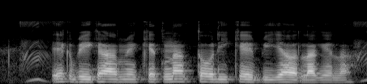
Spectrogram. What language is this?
Bhojpuri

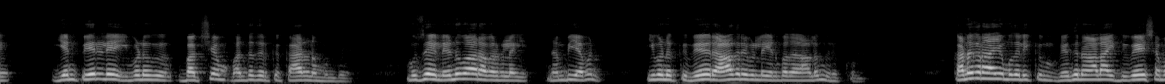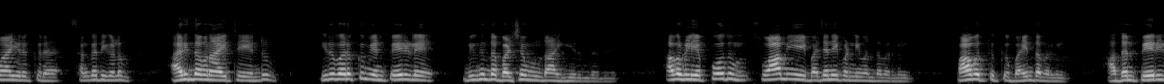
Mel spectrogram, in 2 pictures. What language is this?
Tamil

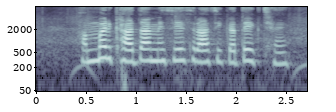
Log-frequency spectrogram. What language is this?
Maithili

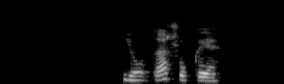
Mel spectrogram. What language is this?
Mari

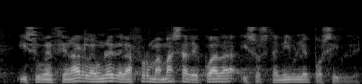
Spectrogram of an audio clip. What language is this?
Spanish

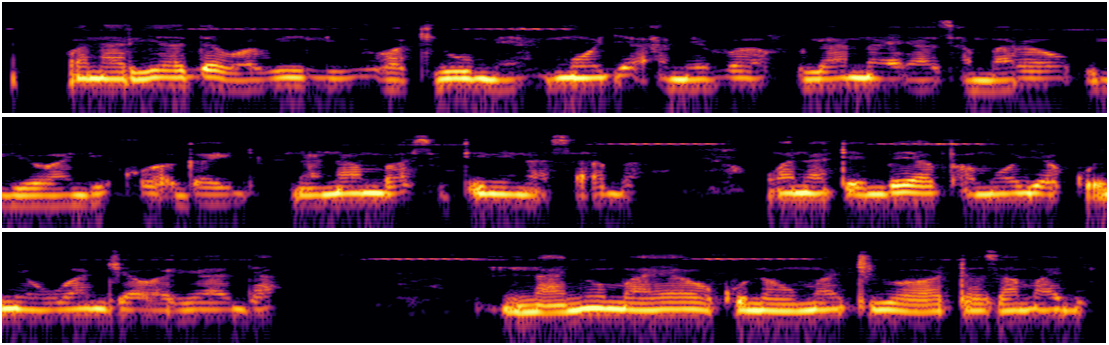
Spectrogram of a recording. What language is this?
Swahili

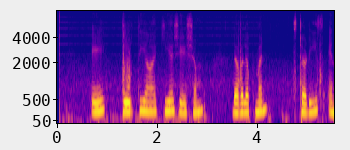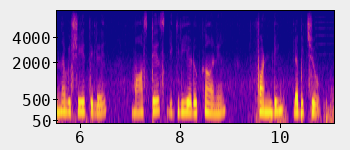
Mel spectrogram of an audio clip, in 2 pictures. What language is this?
Malayalam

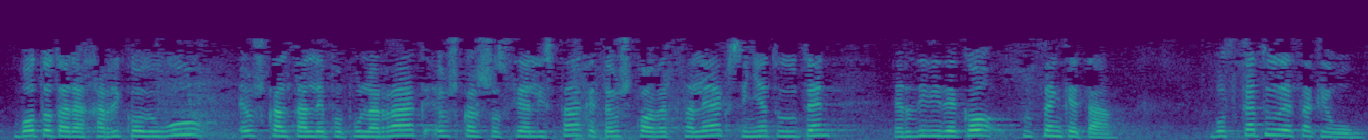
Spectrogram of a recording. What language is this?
Basque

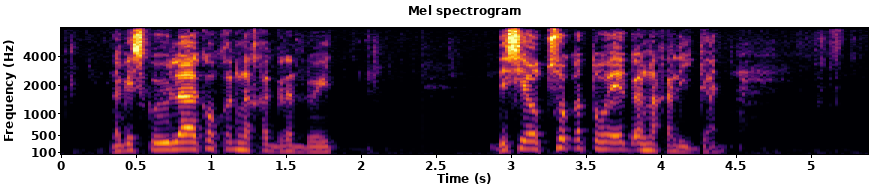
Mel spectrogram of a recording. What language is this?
Filipino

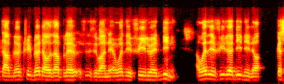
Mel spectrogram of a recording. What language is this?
Thai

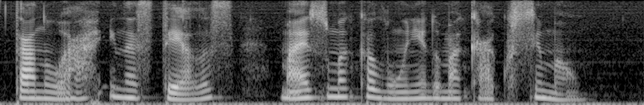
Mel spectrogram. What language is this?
Portuguese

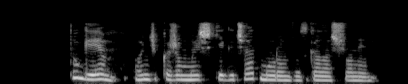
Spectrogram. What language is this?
Mari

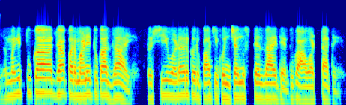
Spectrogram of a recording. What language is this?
Konkani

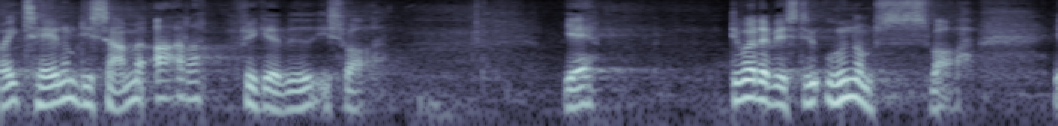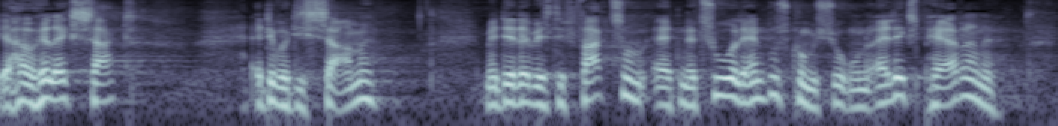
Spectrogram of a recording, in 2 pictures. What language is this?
Danish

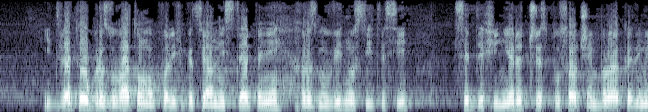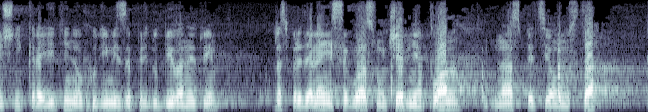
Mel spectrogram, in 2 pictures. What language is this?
Bulgarian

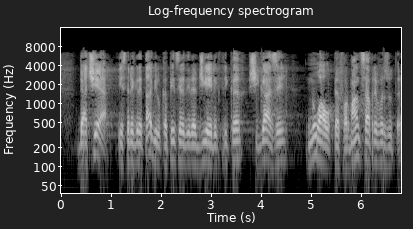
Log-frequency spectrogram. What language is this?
Romanian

